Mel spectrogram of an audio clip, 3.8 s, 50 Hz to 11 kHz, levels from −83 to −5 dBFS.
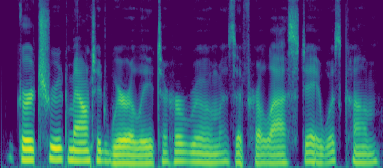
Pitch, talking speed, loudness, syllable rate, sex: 135 Hz, 205 wpm, -19 LUFS, 5.1 syllables/s, female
